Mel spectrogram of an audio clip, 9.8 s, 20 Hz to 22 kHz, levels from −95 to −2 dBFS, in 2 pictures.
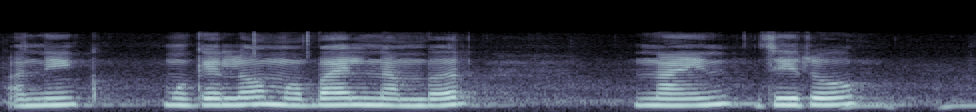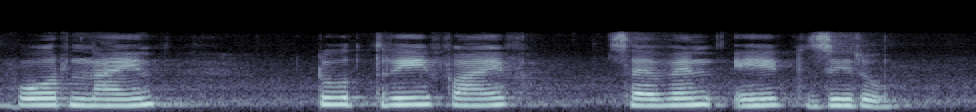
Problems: constant background noise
